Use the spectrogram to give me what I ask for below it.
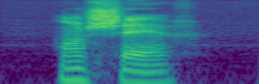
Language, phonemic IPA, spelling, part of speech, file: French, /ɑ̃.ʃɛʁ/, enchère, noun, Fr-enchère.ogg
- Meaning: bid (in a sale, an auction or the card game bridge)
